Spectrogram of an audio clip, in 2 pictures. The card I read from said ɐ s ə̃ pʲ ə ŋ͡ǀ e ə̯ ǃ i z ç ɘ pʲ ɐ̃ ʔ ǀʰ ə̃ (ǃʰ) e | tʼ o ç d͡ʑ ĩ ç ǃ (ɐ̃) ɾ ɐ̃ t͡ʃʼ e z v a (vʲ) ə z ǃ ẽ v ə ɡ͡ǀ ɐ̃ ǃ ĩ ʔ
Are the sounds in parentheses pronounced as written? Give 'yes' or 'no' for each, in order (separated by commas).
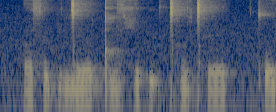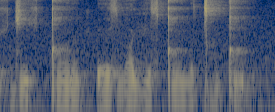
no, yes, yes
